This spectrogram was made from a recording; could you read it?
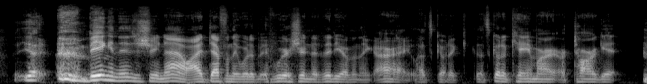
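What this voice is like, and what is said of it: Hoarse, strained voice. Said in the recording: “Sorry, I'm losing my voice.”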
